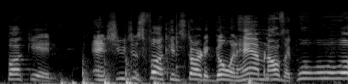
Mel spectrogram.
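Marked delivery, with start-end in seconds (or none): 2.9-3.5 alarmed whoa. Retold or imitated. Stopping the masseuse.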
